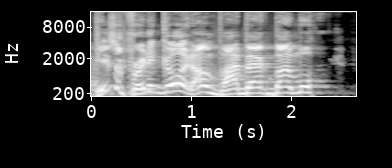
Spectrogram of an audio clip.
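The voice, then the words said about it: Put-on Milwaukee accent. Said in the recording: “That's my Milwaukee accent. ... Nailed it.”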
